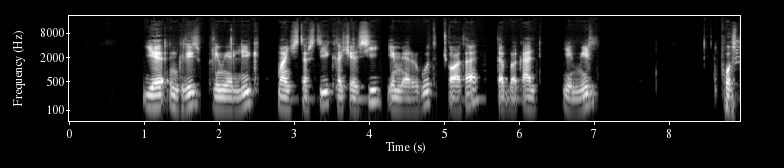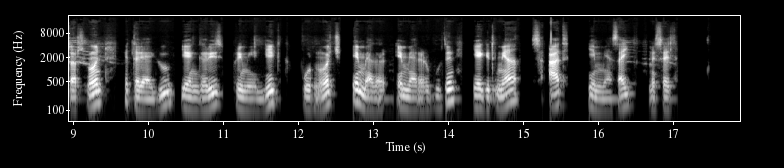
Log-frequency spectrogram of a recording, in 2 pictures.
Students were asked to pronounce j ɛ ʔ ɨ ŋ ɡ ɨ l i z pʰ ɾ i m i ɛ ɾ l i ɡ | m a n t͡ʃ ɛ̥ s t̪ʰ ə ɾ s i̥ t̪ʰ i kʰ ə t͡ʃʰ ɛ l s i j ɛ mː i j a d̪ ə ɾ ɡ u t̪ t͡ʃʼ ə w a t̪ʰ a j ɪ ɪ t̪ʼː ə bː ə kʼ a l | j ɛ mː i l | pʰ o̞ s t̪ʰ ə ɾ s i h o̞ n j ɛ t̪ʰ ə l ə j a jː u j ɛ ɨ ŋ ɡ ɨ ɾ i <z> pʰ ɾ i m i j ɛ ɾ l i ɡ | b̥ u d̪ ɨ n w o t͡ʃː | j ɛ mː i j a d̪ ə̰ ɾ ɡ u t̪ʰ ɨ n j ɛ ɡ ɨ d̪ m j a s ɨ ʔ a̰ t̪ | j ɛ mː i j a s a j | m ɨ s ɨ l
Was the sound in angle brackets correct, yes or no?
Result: yes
